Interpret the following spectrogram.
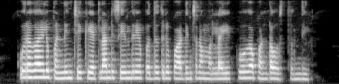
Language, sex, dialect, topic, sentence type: Telugu, female, Southern, agriculture, question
